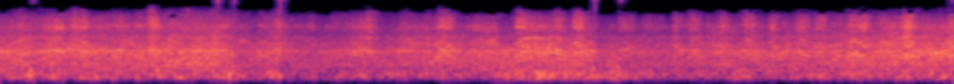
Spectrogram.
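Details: Barnacle geese (Branta leucopsis) at Tiskre beach, Tallinn, Harju County, Estonia, in a dense flock, a continuous chorus of short, yapping barks overlapping without pause.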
